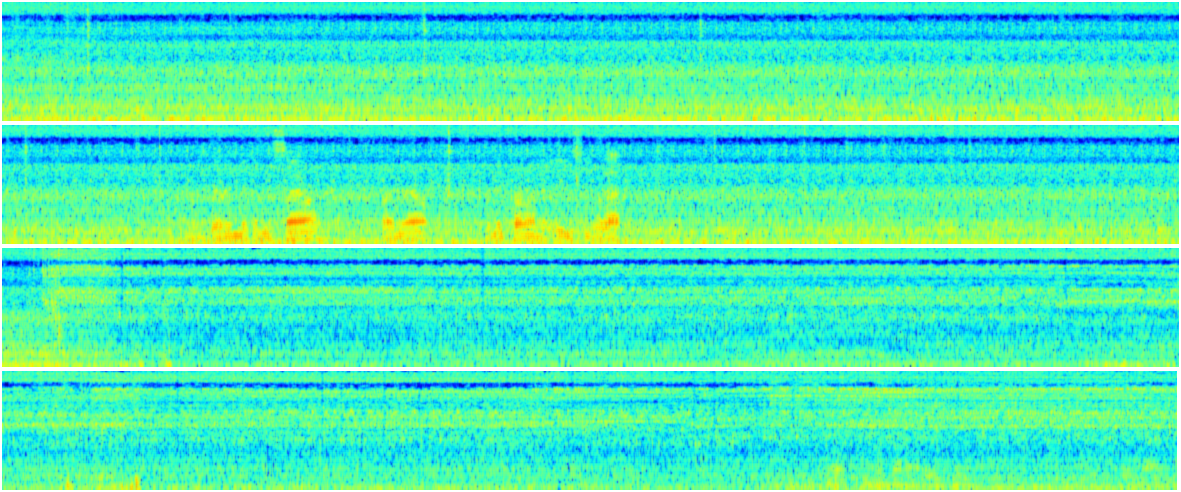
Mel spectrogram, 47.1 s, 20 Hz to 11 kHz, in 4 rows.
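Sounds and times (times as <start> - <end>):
car engine idling: 0.0 - 47.0
click: 23.9 - 25.3
belt squealing and chirping: 29.4 - 47.0.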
